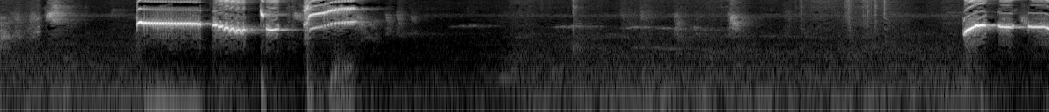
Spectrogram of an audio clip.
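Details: Orange-headed thrush (anis kembang, pastol type) in a settled song, kept for training young birds: two bursts of loud, clear whistled phrases with rising sweeps and quick slurred notes, separated by several seconds of near silence.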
